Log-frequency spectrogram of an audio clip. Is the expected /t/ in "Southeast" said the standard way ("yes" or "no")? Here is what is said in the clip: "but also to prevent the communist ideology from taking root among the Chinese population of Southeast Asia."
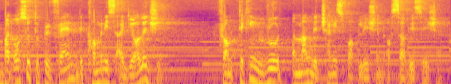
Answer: no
